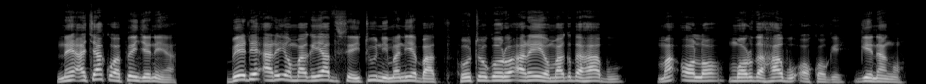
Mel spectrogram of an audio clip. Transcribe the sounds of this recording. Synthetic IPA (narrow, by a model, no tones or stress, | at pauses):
nɛat͡ʃakwapeɲd͡ʒenɪja̰ | bedeʔaɾɪjɔmaɡjad̪sejtunimanɪɛbat̪hotoɡoɾoaɾɪjɔmaɡd̪aɦabu | maʔɔlɔmɔrd̪aɦabuʔɔkɔɡɪɡɪnaŋɔ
